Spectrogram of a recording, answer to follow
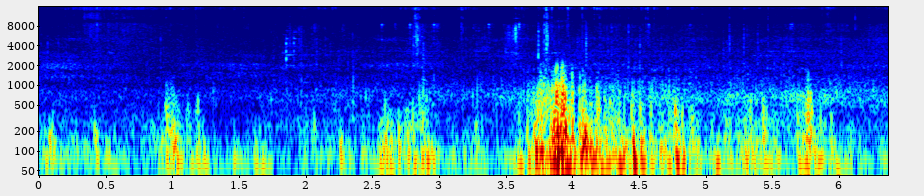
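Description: Wind buffeting the phone's microphone in an uneven low rumble, with a strong gust about four seconds in and a few knocks. Under it, a pickup truck is approaching on the snow-covered street.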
